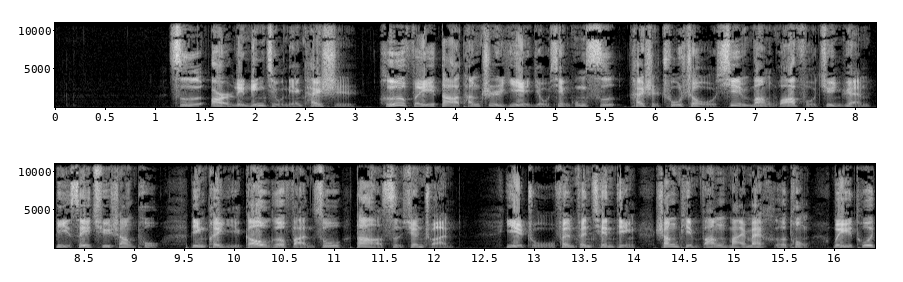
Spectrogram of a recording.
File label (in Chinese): 男 汇报 商铺情况汇报; 信旺华府骏苑商铺情况汇报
